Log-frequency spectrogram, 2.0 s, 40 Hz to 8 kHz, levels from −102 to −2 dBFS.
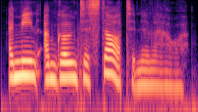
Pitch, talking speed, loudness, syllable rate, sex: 180 Hz, 270 wpm, -16 LUFS, 5.5 syllables/s, female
